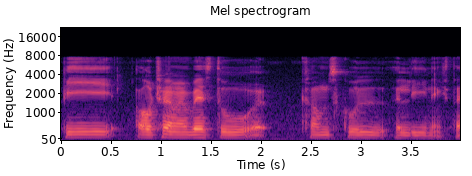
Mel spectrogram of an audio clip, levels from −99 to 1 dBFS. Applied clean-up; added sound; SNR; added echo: none; none; none; none.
